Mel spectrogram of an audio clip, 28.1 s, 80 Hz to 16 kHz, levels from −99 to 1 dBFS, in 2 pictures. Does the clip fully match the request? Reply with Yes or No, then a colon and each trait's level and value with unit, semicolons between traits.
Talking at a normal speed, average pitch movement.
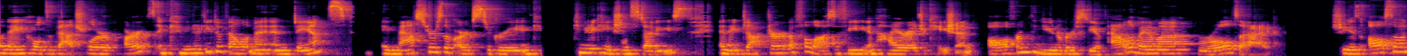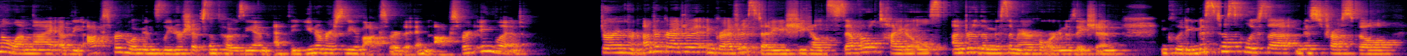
Yes: average, 160 wpm; average, 3.8 semitones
